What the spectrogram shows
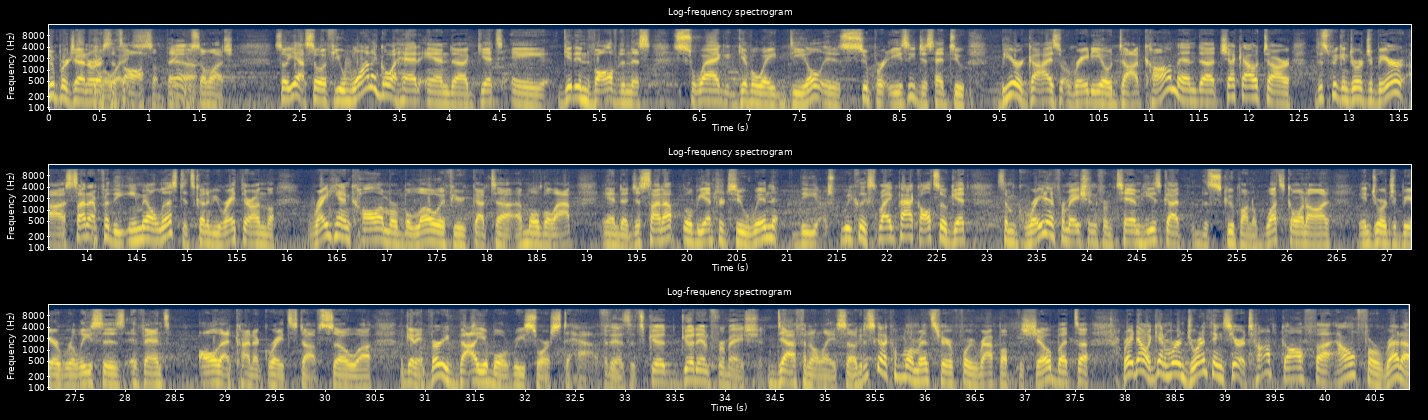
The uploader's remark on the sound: Live from TopGolf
